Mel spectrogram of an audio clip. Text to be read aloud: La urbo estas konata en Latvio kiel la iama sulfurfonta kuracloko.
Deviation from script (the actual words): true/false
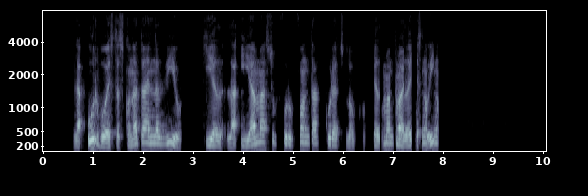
true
